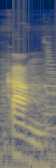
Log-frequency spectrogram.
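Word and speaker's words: 강: Pag nasa una po, K po ang bigkas nito. Sunod po, yung A naman po. Tapos, yung ending consonant na N G, yung bilog po. Kang. Ang basa po ay Kang.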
